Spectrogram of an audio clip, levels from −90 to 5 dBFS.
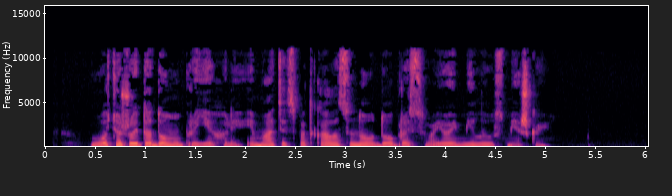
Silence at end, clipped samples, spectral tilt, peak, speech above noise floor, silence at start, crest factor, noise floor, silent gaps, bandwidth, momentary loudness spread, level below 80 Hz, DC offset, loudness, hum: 1.05 s; under 0.1%; -4 dB/octave; -14 dBFS; 45 dB; 0.45 s; 20 dB; -77 dBFS; none; 11.5 kHz; 9 LU; -80 dBFS; under 0.1%; -33 LUFS; none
